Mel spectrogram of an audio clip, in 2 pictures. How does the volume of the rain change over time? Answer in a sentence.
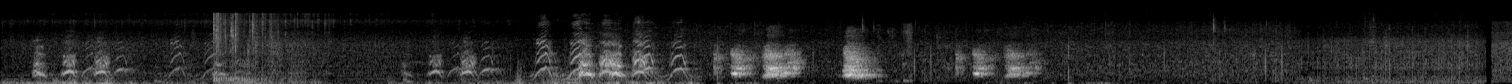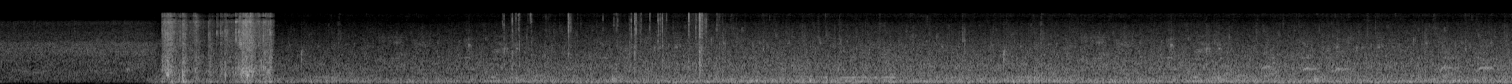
The loudness of the rain goes up.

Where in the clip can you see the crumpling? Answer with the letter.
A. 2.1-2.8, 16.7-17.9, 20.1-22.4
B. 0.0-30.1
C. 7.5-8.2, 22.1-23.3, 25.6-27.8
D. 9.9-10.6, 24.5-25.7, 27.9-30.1
A.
